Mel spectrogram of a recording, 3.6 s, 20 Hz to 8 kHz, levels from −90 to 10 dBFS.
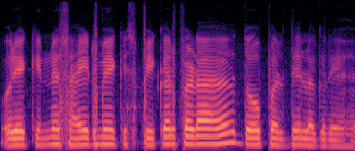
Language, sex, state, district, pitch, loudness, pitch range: Rajasthani, male, Rajasthan, Churu, 140 Hz, -17 LUFS, 135-150 Hz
